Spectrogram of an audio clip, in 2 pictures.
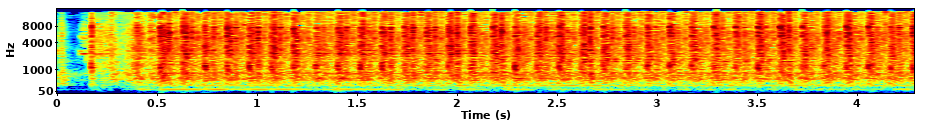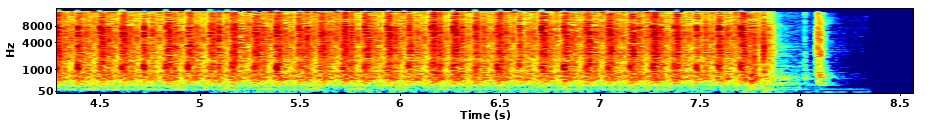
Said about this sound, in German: Jetzt kommen Nähmaschinen zwei. Nähmaschinen?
